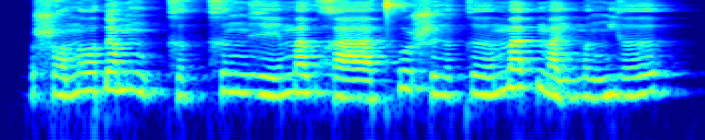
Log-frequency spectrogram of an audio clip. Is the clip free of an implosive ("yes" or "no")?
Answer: no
